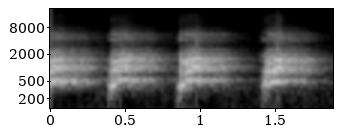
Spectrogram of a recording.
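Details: Pet Labrador Retriever named Buddy barking on command as someone urges it to bark louder; four loud, harsh barks about every half second, each a short broadband burst with brief quiet gaps.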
